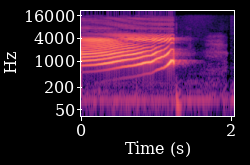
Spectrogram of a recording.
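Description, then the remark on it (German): A buzzy, nasal electronic tone from an Otamatone electronic toy instrument slides steadily upward in pitch for over a second, then cuts off abruptly, like a wailing toy synth played alone. “Das ist ein wunderbares äh, Instrument, das ungefähr so klingt.”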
